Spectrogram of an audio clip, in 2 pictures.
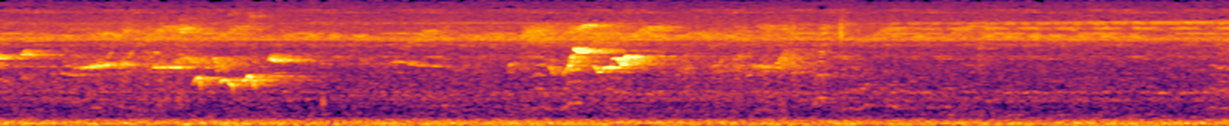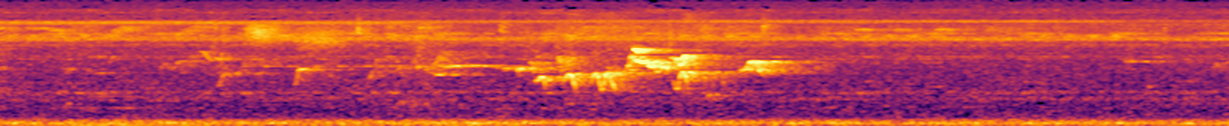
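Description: Wild birds chirping in short scattered runs of calls, one about four seconds in and a busier run around ten to thirteen seconds in, over a steady low rumble and a thin, steady high hiss.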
